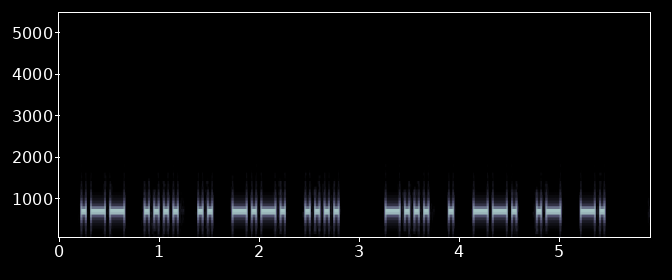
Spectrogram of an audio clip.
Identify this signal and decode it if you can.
Morse code, heard as a keyed tone, about 25 wpm, spaced as for 22 wpm, 700 Hz. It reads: WHICH BEGAN
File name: Pinocchio / Pinocchio ch3 18 25 ik1hge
